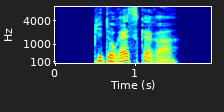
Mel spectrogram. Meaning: inflection of pittoresk: 1. strong/mixed nominative masculine singular comparative degree 2. strong genitive/dative feminine singular comparative degree 3. strong genitive plural comparative degree
- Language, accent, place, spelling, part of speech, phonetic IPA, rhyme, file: German, Germany, Berlin, pittoreskerer, adjective, [ˌpɪtoˈʁɛskəʁɐ], -ɛskəʁɐ, De-pittoreskerer.ogg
